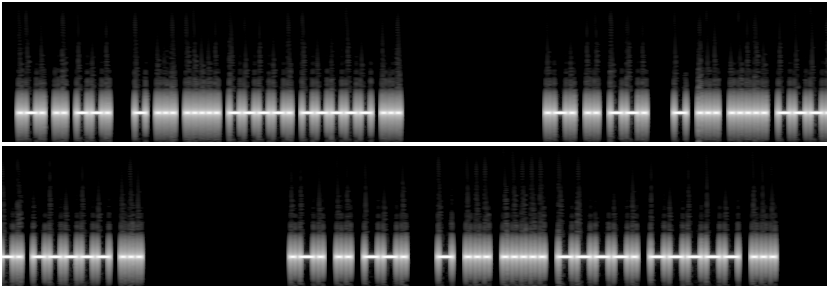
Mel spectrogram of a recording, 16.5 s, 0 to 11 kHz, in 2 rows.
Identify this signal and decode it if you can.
Morse code, heard as a keyed tone, about 29 wpm, 700 Hz. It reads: RIG TS590S RIG TS590S RIG TS590S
